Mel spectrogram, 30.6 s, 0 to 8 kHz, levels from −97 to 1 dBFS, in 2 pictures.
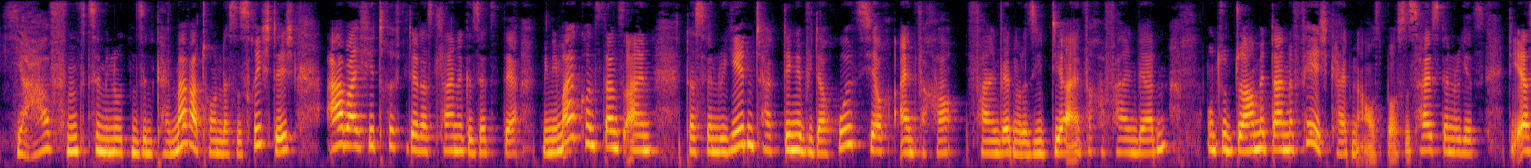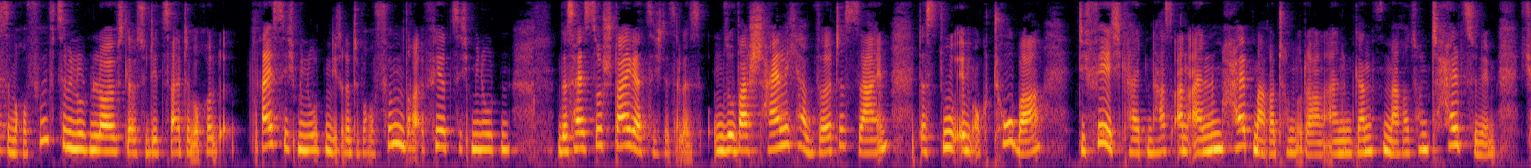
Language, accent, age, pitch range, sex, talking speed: German, German, 20-39, 195-250 Hz, female, 185 wpm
